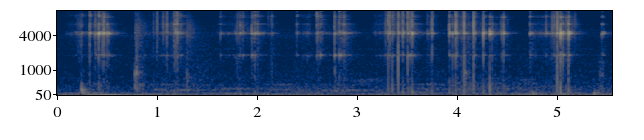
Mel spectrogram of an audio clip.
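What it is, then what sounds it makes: Glass tumbler tapped with fingernails. A small, clear, patterned glass tumbler, hollow and empty, is held in one hand and tapped with long dark-painted nails. Irregular clusters of quick, bright clinks each produce a high glassy ping that dies away almost at once, with almost no low end.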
